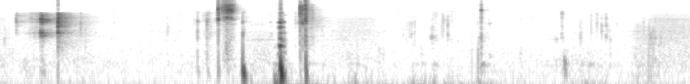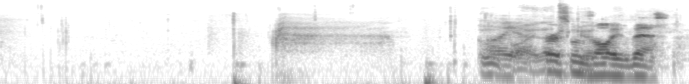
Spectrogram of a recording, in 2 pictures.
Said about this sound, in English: It's time for some beer, time for some hockey. Let's crack these open.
